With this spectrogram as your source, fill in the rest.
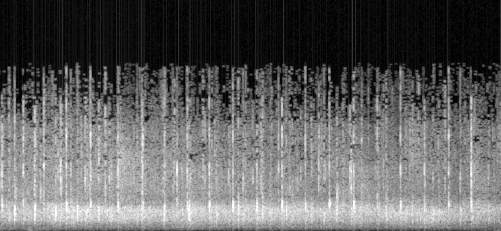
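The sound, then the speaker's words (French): A crowd applauds four authors at the end of a talk, many hands clapping in a dense, even patter that holds at a fairly loud level throughout, with no voices breaking through. “Je crois qu'on peut applaudir nos quatre auteurs.”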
